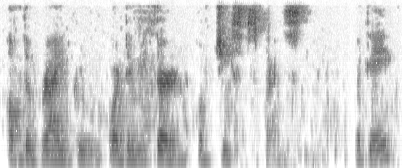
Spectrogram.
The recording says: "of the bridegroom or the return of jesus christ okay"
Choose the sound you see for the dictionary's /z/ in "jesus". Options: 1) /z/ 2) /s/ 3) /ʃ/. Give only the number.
2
